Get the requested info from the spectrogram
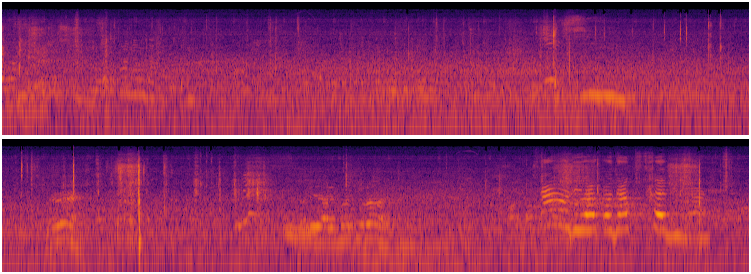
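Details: Cats from a large colony living by a dumpster and feeding from it; several drawn-out, arching meows rise and fall, spaced apart and clustered near the end, over human speech, footsteps and rustling outdoor noise.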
